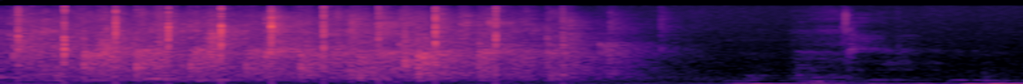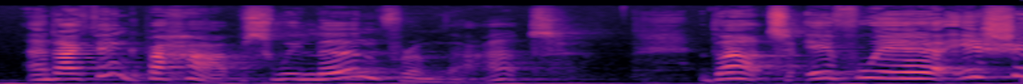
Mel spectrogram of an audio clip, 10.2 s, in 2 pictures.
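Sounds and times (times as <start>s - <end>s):
group of people applauding: 0.0s - 3.4s
speech: 5.3s - 8.0s, 8.6s - 10.2s.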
